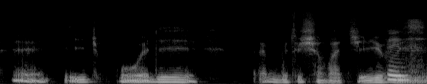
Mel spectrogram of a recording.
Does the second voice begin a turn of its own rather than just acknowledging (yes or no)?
no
